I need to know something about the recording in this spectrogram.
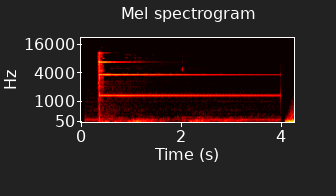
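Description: A single bright bell-like chime struck about a third of a second in. It rings on with a few clear tones and fades away over about three seconds.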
